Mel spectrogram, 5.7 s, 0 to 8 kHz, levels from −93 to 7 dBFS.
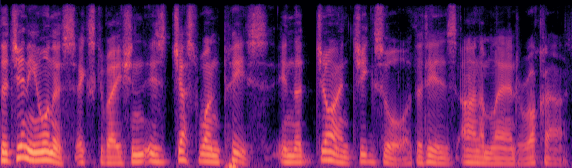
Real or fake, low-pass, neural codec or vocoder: real; 7.2 kHz; none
